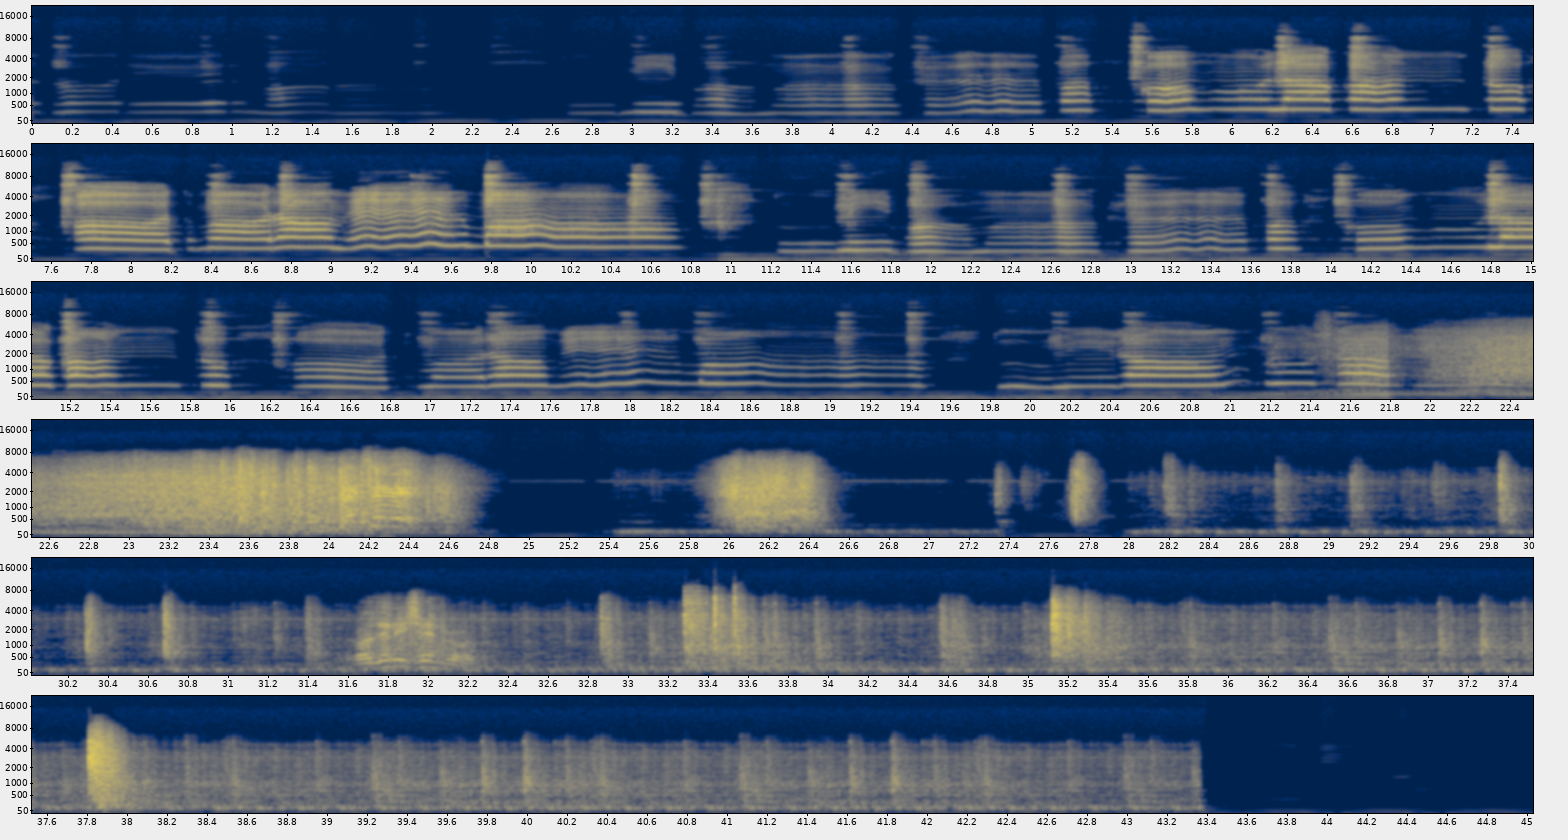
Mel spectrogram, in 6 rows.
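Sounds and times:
car engine running: 0:21.1 - 0:24.7, 0:26.0 - 0:43.4
rattling clicks: 0:28.0 - 0:43.4.

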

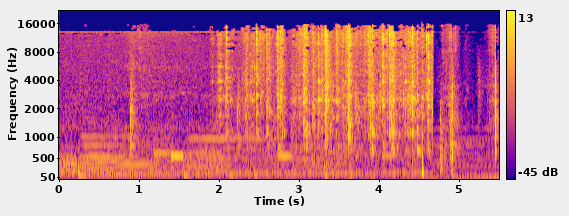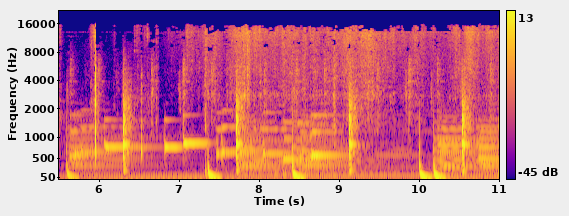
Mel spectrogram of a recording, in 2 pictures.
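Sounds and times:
soft background music: 0:00.0 - 0:11.0
whisk clinking against ceramic bowl: 0:01.9 - 0:04.7.

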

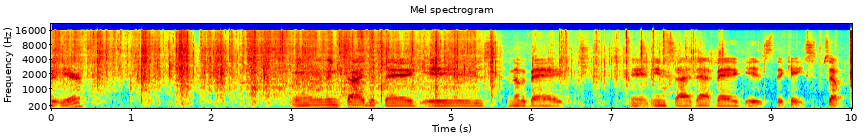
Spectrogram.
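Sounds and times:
plastic mailer bag crinkling: 0:00.0 - 0:08.6.

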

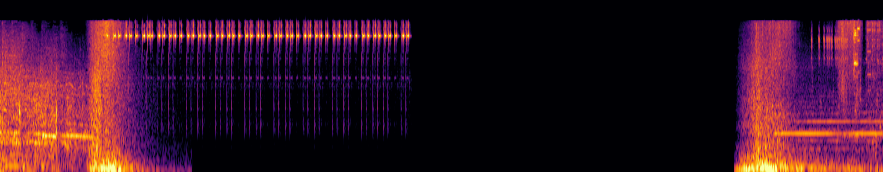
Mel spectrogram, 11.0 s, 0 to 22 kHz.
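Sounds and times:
high bell-like ringing tone: 0:01.5 - 0:05.2
rapid sharp ticks: 0:01.5 - 0:05.2.

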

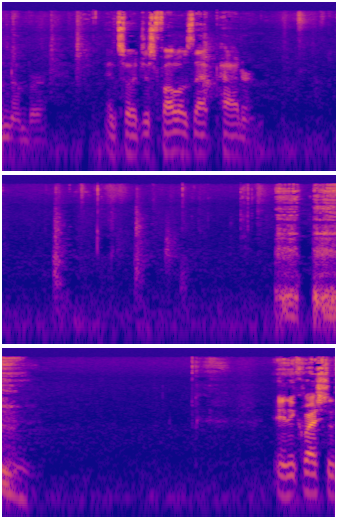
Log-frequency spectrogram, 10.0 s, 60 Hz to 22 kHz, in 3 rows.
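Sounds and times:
man clearing his throat: 0:06.1 - 0:07.0.

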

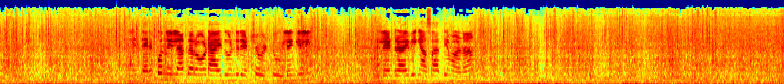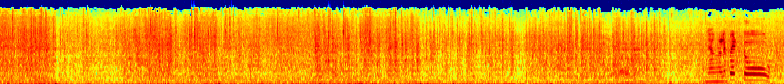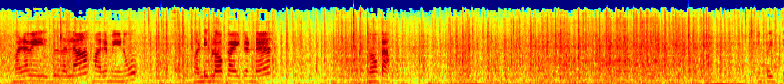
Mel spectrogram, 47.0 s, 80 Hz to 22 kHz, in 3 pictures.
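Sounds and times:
heavy rain on car roof: 0:00.0 - 0:47.0
low rumble of moving car: 0:00.0 - 0:47.0.

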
